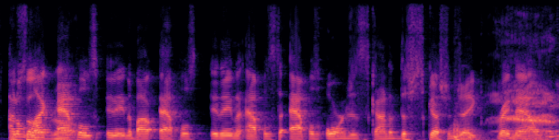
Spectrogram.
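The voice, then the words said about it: Southern drawl. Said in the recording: “It does make you talk with a southern accent, though ... You got more of a southern drawl there.”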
